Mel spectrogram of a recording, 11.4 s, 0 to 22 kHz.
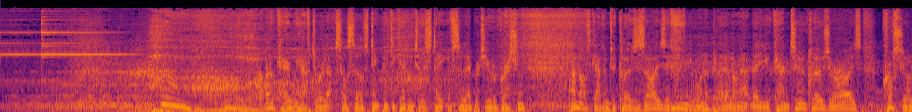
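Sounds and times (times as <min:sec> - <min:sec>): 
bell struck as a sound effect: 0:00.0 - 0:01.8
descending gliding tone: 0:01.6 - 0:06.6
speech: 0:03.3 - 0:11.3.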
